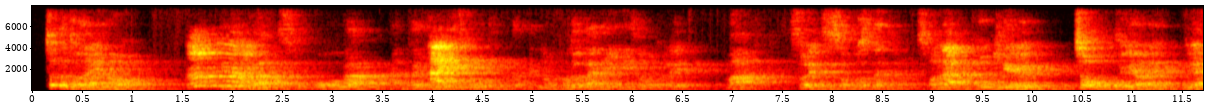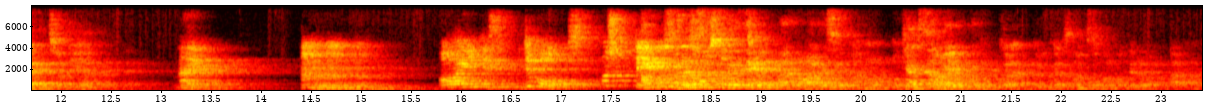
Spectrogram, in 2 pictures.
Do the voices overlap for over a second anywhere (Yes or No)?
Yes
